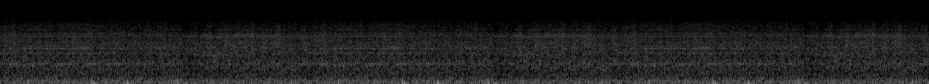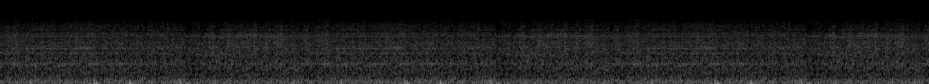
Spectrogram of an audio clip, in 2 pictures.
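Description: A high-pressure water jet hisses steadily.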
